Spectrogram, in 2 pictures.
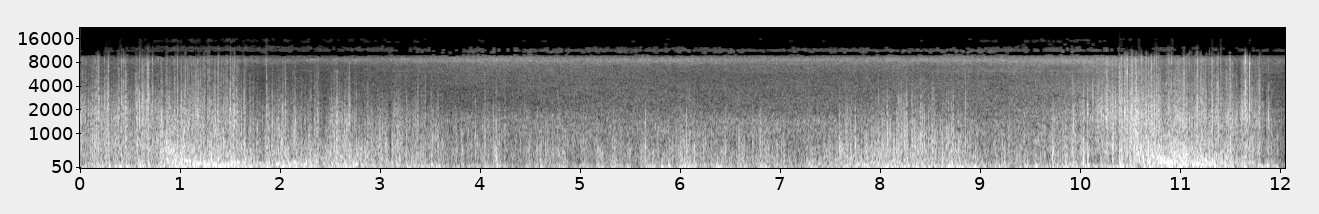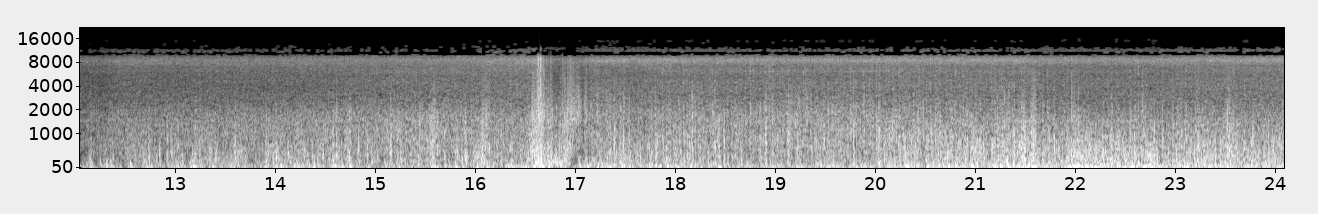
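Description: Wind buffeting the microphone of a phone filming from a moving car, over a steady rush of road noise. Gusts swell louder about a second in and again around ten to twelve seconds in, with a short sharp blast near seventeen seconds.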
